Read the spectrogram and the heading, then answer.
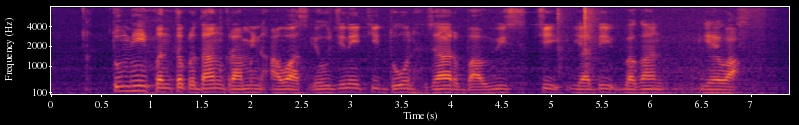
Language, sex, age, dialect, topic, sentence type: Marathi, male, 25-30, Southern Konkan, agriculture, statement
